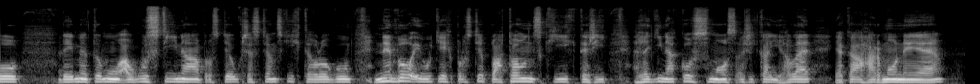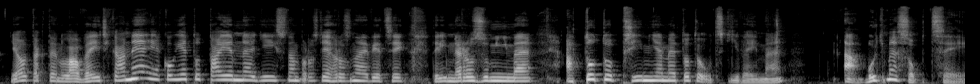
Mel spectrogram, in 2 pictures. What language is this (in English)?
Czech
